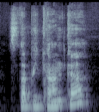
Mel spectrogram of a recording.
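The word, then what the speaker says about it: zapiekanka: Pronunciation guide. How do you pronounce that? Wait, let's see. How do you pronounce that? Sapianka. Can you hear that chat? Sapianka.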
